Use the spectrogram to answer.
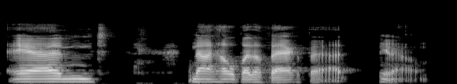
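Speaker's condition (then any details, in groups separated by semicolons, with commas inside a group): Cerebral palsy; mild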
